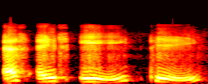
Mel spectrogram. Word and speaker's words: Shepherd: So it's SHEP, Shep for short, and then HERD. So you got to have the silent H and you got to have the E.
